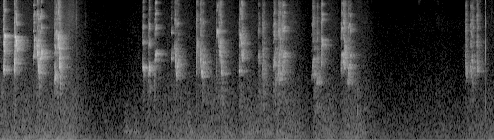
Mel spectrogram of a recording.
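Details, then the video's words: A lovebird sings half-asleep, softly, in bursts of high, scratchy chirps and twitters, several per second, with short pauses and a faint indoor hum. "sleepy singing Lovebird Parrot / Agapornis Papagei singt im Halbschlaf"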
